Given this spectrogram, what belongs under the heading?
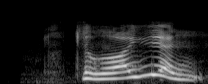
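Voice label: "zeren", Mandarin Chinese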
